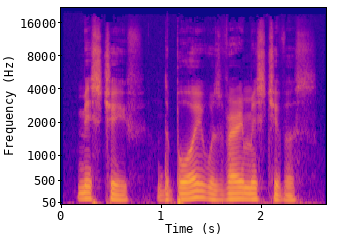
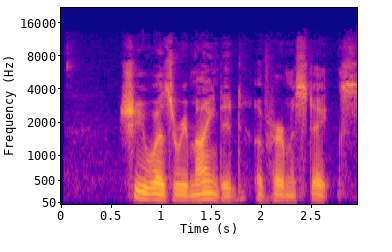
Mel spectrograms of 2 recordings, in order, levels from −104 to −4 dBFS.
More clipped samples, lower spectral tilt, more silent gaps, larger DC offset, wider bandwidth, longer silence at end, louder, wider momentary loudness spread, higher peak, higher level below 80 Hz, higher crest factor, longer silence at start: neither; about the same, -5.5 dB/octave vs -5 dB/octave; neither; neither; first, 18 kHz vs 12.5 kHz; first, 0.15 s vs 0 s; second, -30 LUFS vs -25 LUFS; about the same, 11 LU vs 10 LU; second, -16 dBFS vs -6 dBFS; first, -46 dBFS vs -66 dBFS; second, 14 dB vs 20 dB; second, 0.15 s vs 0.6 s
